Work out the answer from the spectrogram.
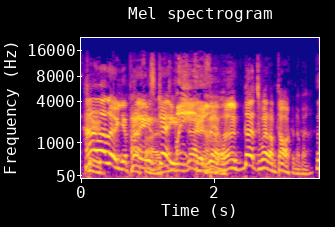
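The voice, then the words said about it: Weird put-on accent. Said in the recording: “some weird accent”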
